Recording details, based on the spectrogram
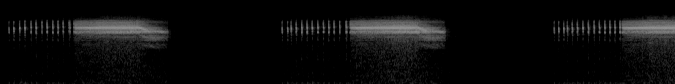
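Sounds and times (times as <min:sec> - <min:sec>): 
periodical cicada male courtship song: 0:00.1 - 0:01.8, 0:02.8 - 0:04.5, 0:05.6 - 0:06.7.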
